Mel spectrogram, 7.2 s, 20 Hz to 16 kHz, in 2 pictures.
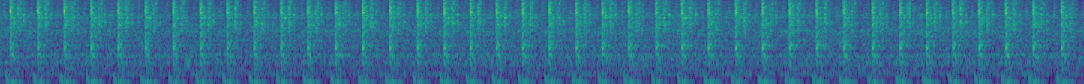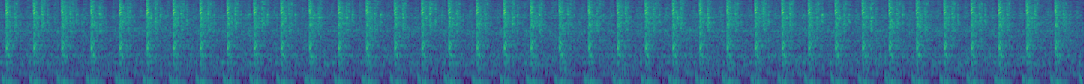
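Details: Honda GB250 Clubman, 40,000 km: hard sharp rapping about three to four times a second, very regular and loud over the single's beat; abnormal engine noise, cause unknown.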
